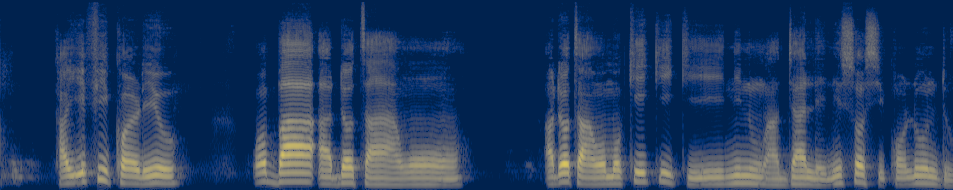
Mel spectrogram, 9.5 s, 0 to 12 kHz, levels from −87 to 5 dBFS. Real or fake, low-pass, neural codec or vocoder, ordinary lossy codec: fake; none; codec, 24 kHz, 0.9 kbps, DualCodec; none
